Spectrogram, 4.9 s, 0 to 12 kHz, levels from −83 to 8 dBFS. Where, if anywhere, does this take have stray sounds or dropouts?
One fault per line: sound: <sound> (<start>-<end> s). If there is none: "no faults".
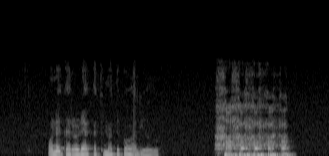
sound: laugh (3.2-4.5 s)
